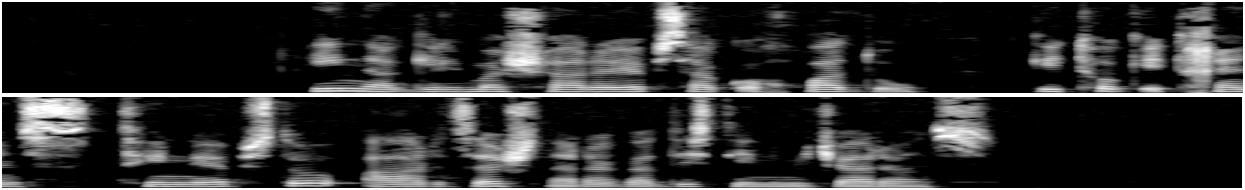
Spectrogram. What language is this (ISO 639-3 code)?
xmf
